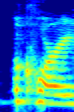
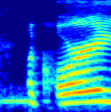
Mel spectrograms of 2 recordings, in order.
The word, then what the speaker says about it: Macquarie: remind me leanne one more time how to pronounce correctly please macquarie university macquarie university loyola university of chicago so i'm excited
